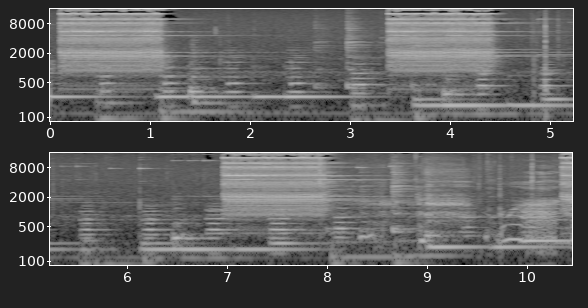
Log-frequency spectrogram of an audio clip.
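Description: Telephone bell ringing in bursts about a second long, three times, over background music.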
